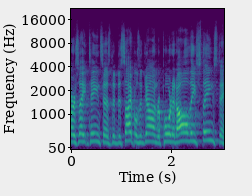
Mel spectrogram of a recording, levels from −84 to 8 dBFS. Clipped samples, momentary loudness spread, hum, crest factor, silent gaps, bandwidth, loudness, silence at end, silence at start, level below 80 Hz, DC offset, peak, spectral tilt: under 0.1%; 9 LU; none; 18 dB; none; 15 kHz; -25 LUFS; 0 s; 0 s; -78 dBFS; under 0.1%; -6 dBFS; -4 dB/octave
